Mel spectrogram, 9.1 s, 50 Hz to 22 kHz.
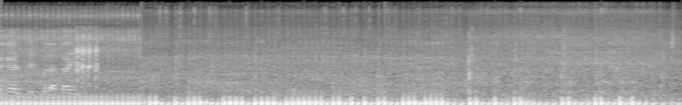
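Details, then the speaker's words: Yamaha Aerox V1 scooter, CKP sensor already replaced at another shop, still misfiring with no idle; uneven stumbling idle thumps that skip and sag toward stalling; head cover O-ring leak found, valves and idle actuator to be checked. "Nagloloko siya kanyang idle. Ah since ang sabi ng may-ari pumapalya namamalya galing na sa ibang shop kaya hinintay tayo ni sir yan nag pumapalya siya tumatalon"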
